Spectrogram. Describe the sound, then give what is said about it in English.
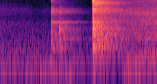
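A light metallic tap followed by one sharp, ringing strike of a hammer on a center punch against metal, with the clang decaying quickly and no talking. “Let me see if we could just center punch right through that.”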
